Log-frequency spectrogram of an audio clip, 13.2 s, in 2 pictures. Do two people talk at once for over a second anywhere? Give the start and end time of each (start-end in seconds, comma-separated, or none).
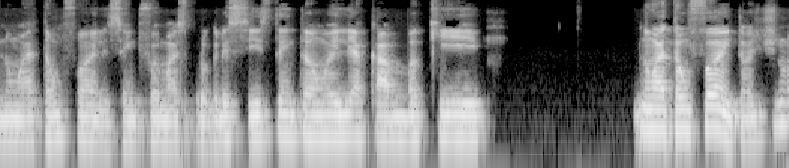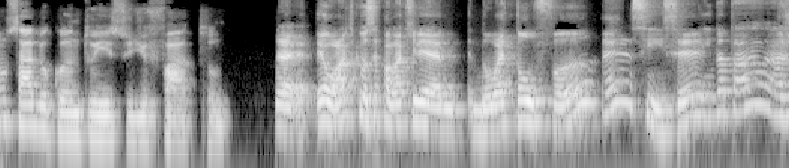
none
